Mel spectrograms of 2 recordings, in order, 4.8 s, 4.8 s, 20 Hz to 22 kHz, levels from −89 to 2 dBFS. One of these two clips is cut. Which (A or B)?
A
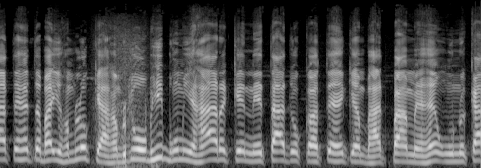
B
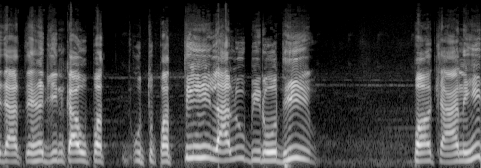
A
